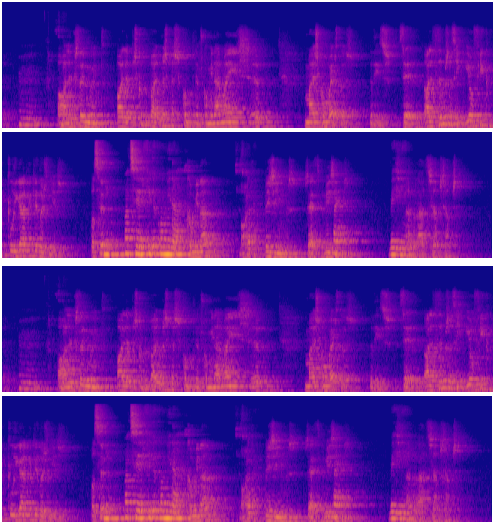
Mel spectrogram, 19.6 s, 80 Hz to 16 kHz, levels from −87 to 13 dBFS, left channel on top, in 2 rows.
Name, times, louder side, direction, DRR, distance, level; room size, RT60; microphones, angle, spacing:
voice 1, 0.3-0.7 1.2-1.3 11.9-12.0 12.3-13.4 14.6-14.7 16.5-16.6 17.6-18.0, left 2 dB, 15° left, 0 dB, 0.7 m, -22 dB
voice 2, 1.1-1.9 2.3-5.8 6.1-7.0 7.4-11.1 11.6-11.9 13.2-14.0 14.6-16.8 17.9-18.9, left 1 dB, 55° left, 0 dB, 1.6 m, -32 dB
12.0 x 4.7 x 5.9 m, 1.4 s
head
